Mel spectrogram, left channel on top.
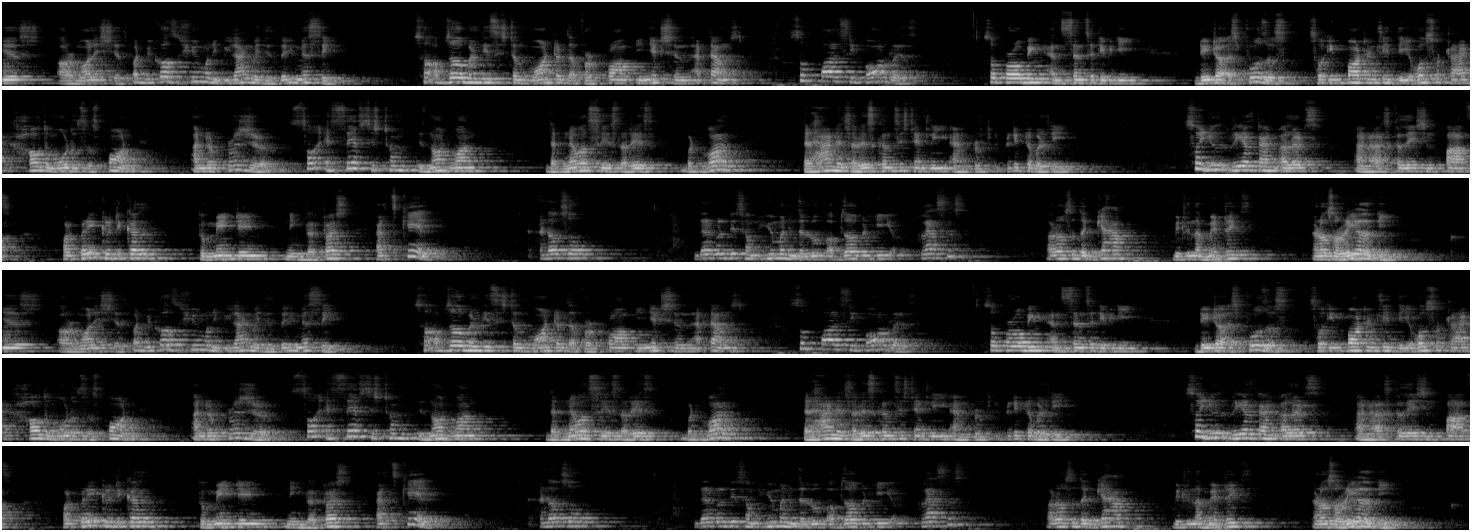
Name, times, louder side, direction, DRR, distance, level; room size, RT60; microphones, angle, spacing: voice 1, 0.0-3.4 4.2-7.4 8.0-9.1 9.8-11.3 11.9-12.8 13.1-16.0 16.6-17.5 17.7-19.5 20.1-21.2 21.5-22.0 22.7-25.4 26.5-27.8 28.2-29.4 30.0-30.9 31.3-32.8 33.1-33.7 34.7-35.3 36.3-38.3 38.5-38.9 39.8-40.6 41.1-41.7 42.5-43.3, left 1 dB, 20° left, 5 dB, 0.5 m, -23 dB
4.1 x 4.0 x 2.9 m, 0.83 s
head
